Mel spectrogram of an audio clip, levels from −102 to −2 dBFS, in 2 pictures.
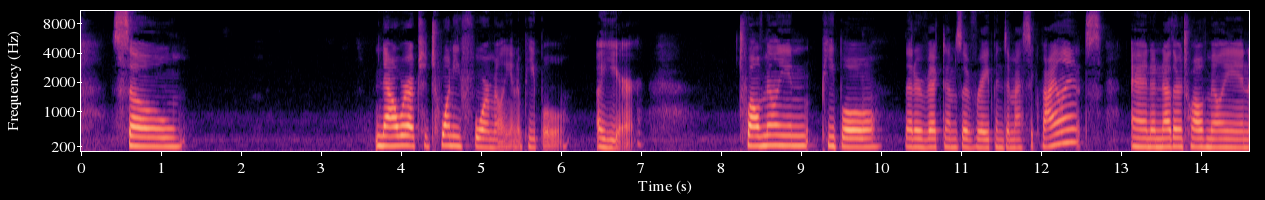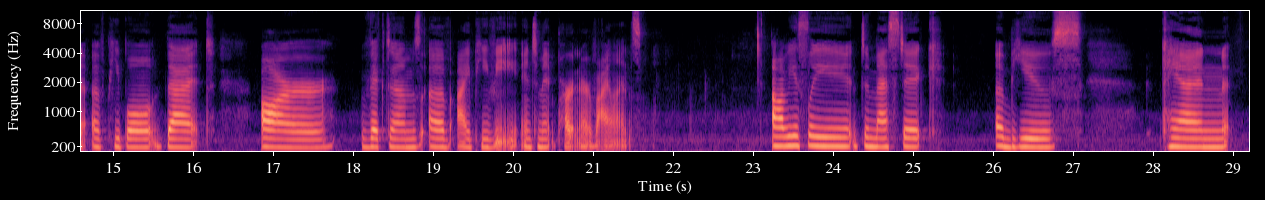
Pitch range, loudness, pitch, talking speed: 185-210 Hz, -27 LUFS, 195 Hz, 80 wpm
